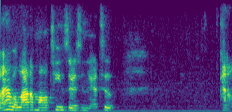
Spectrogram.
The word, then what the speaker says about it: Maltesers: Maltesers. Okay. Cuz I wasn't sure. It was like cuz it's spelled M A L T A.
